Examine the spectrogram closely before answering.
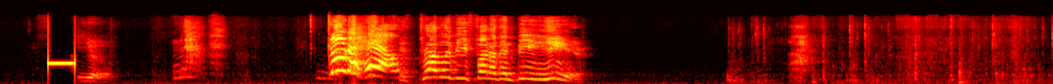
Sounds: speech, inside a small room

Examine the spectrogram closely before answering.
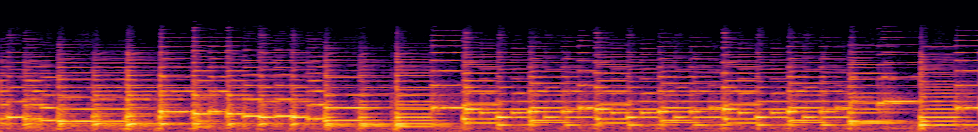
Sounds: piano, music

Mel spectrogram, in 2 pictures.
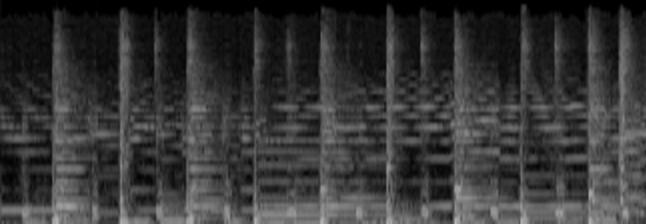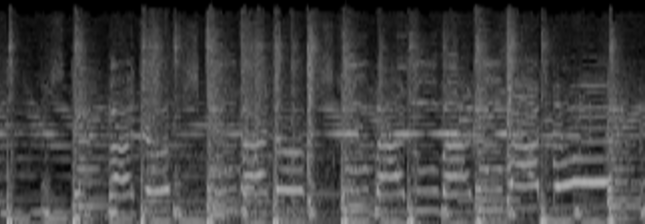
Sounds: funk, music

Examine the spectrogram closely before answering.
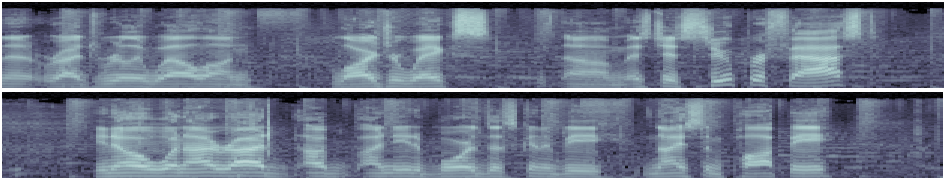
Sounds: music, speech

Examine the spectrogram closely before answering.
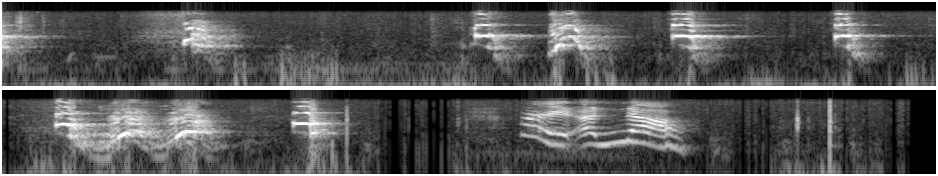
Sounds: speech, cat, animal, pets

